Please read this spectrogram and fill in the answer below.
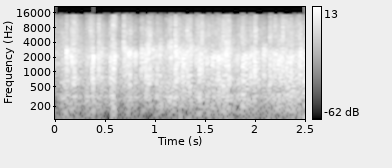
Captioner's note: applause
